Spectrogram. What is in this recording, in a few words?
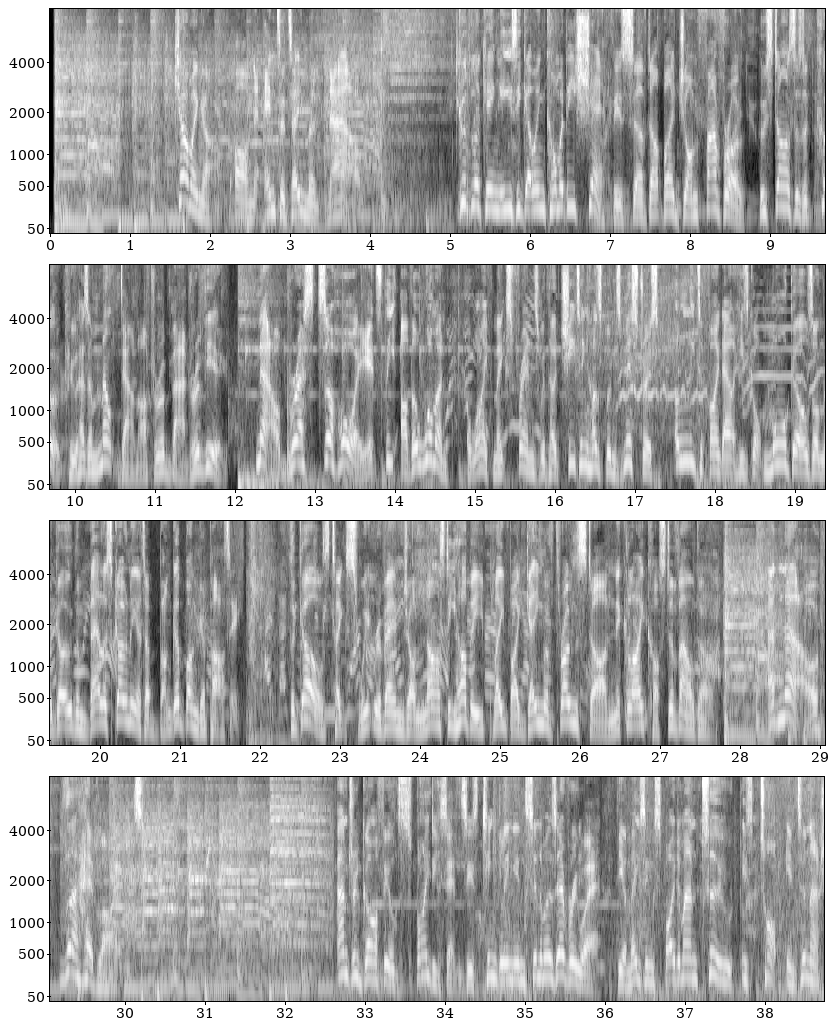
english british tv shows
